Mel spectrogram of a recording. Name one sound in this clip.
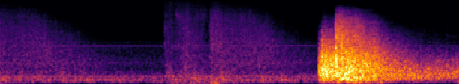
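Shells splash into the sea.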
